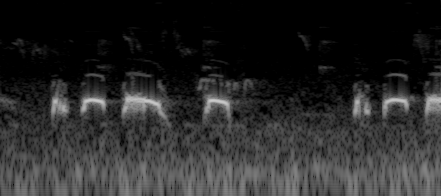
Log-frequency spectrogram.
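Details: Dark-feathered wild dove gives soft, low cooing phrases: a short note, a steady hoot, then a long coo sinking at the end, the phrase repeated twice with a pause between.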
